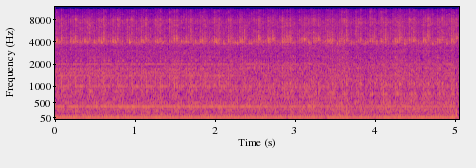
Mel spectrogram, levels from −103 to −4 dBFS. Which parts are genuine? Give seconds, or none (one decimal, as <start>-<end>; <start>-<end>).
0.0-2.9; 4.0-5.1

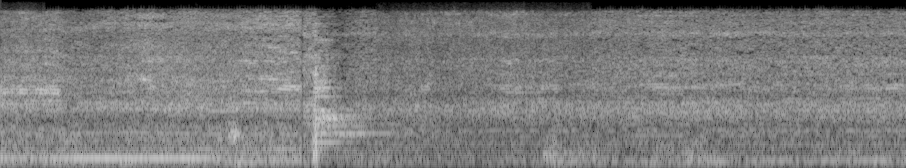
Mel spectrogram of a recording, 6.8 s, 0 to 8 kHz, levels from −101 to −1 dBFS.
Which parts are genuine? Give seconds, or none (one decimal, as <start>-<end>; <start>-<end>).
0.0-1.0; 1.8-6.8

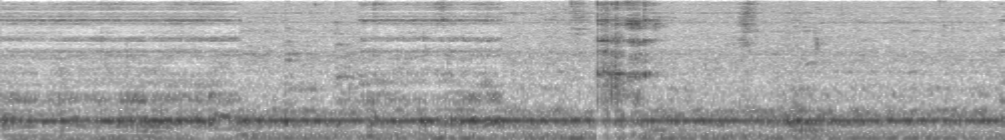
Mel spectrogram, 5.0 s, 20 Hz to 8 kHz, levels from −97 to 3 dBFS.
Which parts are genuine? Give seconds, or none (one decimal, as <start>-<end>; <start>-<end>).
1.2-1.8; 2.5-5.0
